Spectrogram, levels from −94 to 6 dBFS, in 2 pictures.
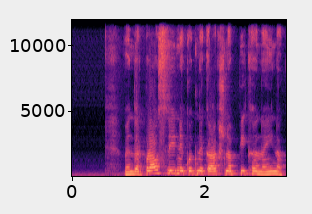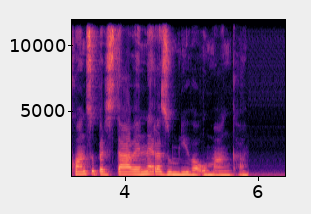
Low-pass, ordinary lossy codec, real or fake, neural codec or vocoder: none; none; real; none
